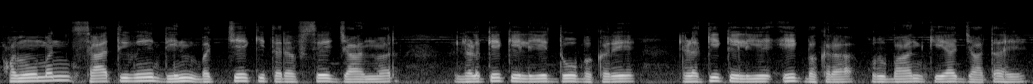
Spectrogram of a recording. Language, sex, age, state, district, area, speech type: Urdu, male, 30-45, Delhi, North East Delhi, urban, spontaneous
